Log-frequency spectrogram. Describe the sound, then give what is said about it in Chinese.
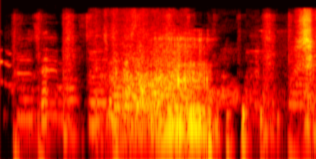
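A person imitates loud snoring with one long, rough, rasping snort lasting about a second, bracketed by short grunting vocal bursts before and after. “不是，有人在装，绝对不是我室友打的。”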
